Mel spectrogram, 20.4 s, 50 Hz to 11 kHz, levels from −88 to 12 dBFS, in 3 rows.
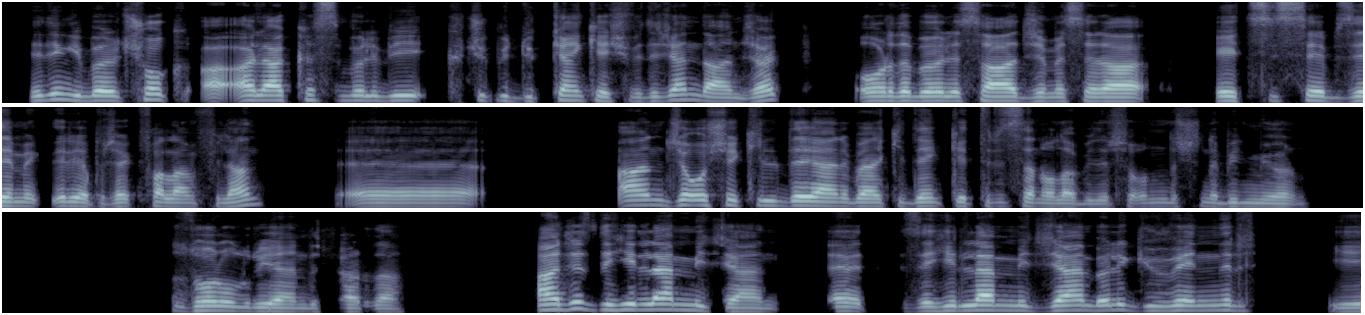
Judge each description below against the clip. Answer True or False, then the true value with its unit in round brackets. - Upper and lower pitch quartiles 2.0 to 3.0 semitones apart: False (4.2 semitones)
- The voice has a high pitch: False (140 Hz)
